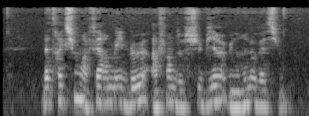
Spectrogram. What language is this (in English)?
French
